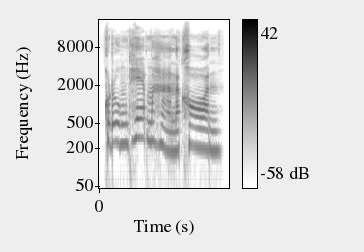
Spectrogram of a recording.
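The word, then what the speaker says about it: กรุงเทพมหานคร: people talk about Bangkok, they will say ก ร ุ ง เ ท พ because like conversation wise it's easier to pronounce like that ก ร ุ ง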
